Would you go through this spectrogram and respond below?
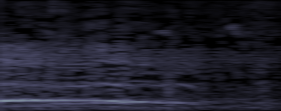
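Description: A single cow lows on a farm in a drawn-out, fairly faint moo that slowly fades, heard alone without talking.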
